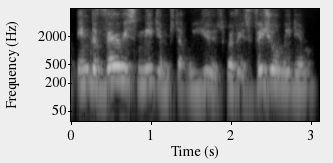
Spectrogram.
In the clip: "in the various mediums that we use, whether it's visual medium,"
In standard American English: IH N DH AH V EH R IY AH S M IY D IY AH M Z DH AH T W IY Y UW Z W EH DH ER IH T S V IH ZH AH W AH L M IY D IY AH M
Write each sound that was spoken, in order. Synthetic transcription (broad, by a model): IH N DH AH V EH R IY AH S M IY D IY AH M Z DH AH T W IY Y UW Z W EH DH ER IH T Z V IH ZH AH W AH L M IY D IY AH M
